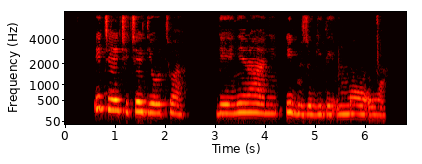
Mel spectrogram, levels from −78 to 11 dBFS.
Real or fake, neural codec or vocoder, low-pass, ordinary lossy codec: real; none; 7.2 kHz; none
